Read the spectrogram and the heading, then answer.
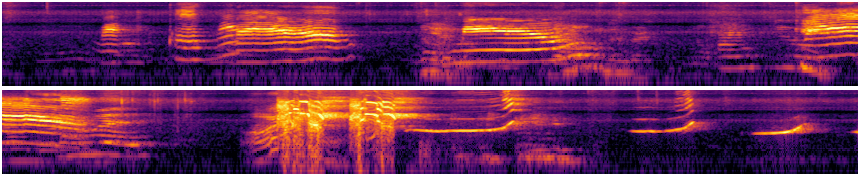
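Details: Talking pet green ringneck parrot: squeaky, high-pitched mimicked words in several bursts, a sharp harsh squawk, then short clear rising whistles, with a human voice faintly present.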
